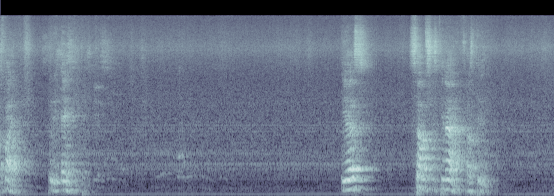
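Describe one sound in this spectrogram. A man speaks in short bursts through a microphone, in a room with some echo.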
